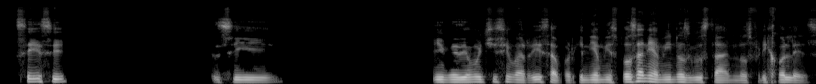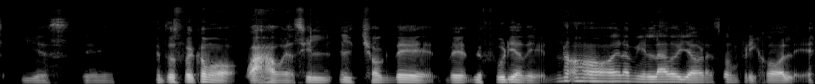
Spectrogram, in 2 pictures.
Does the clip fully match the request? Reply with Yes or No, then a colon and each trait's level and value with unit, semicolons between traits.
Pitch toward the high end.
No: low, 105 Hz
